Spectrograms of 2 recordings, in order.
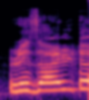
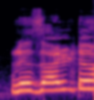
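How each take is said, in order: Both takes have the same delivery.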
